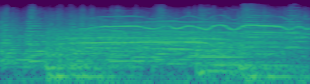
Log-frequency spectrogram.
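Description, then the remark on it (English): A crowd lining a street cheers and applauds loudly and continuously for brave country mice, with whoops and high, wavering whistles rising above the dense roar of many voices and clapping hands. “People are lining the street, applauding and cheering their brave country mice.”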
